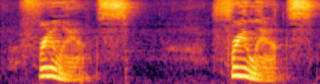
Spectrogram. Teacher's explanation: first off we have freelance we stress the first syllable · We stress the first syllable, freelance, freelance.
